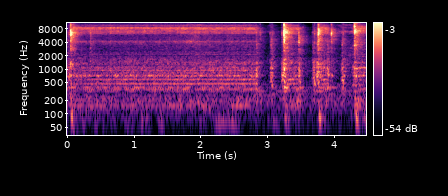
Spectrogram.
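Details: Brand-new Creality CFS filament changer on a K2 Plus, not recognized by the printer: steady motor whir then irregular clicks and whirs as it keeps shuttling back and forth, light flashing; cause unconfirmed.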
